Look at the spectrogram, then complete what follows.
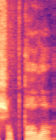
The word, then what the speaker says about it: Шаптала: Саме наголос на останню літеру А. Все-таки е багато коментаторів були праві. Не шаптала, а Шаптала. І це так званий скаборд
